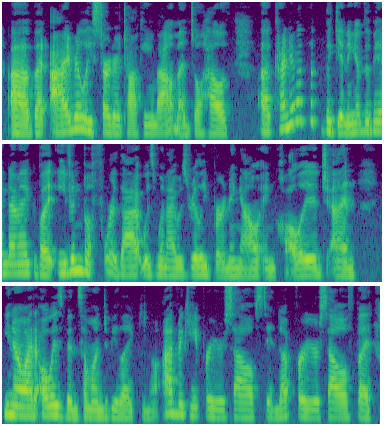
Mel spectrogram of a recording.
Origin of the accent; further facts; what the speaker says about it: New York City, New York, United States; I'm 23 years old. I'm from New York City.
